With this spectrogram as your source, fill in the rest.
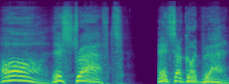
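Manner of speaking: rough, creaky, slow, drawn-out bad film-star voice. Demonstrating your impressions while talking about the draft, piss-poor Al Pacino impression. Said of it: "I do a little bit of a piss poor Al Pacino".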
